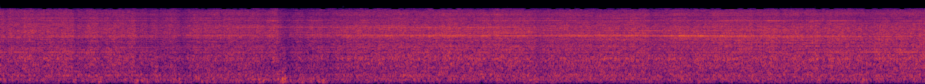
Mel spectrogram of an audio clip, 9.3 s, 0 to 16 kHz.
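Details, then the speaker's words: Walk-in freezer condensing unit starting up after replacing a faulty fan cycling control, gauges showing head pressure climbing 150 to 250 psi to test the fan control cut-in; steady condenser fan roar over compressor, running normally. "so we're going to turn it on compressor is on pressure is going up that's 150 175 200 2 and A4 250"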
